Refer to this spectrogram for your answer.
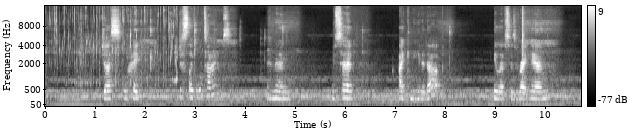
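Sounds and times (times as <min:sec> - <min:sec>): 
steady stream of water pouring down: 0:00.0 - 0:03.3
speech: 0:01.2 - 0:03.8, 0:04.4 - 0:05.0, 0:05.8 - 0:06.3, 0:07.1 - 0:08.2, 0:09.0 - 0:10.2.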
